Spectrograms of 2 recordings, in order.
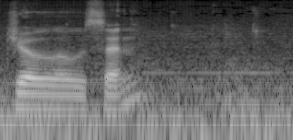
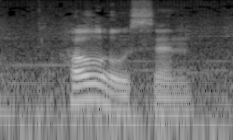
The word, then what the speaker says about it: Jolo-sen: Oh, hello there, Jolo-sen. Or is it pronounced as J0L0-sen? Hey, what's up? んじゃあまあぶちかますかね。王の話をするとしよう。 Holo-sen. Sure. So, J is pronounced as an H.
